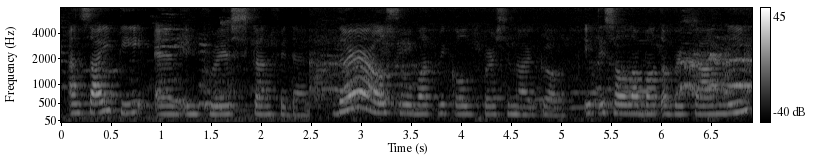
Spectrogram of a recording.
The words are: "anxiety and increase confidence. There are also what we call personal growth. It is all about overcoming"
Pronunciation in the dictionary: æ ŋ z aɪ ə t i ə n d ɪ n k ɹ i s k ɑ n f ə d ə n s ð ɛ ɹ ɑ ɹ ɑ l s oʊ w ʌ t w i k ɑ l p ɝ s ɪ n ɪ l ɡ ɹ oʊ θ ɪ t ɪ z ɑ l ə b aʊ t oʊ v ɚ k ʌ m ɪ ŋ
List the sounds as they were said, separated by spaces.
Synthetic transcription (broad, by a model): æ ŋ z aɪ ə t i ə n d ɪ n k ɹ i s k ɑ n f ə d ə n s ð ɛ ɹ ɑ ɹ ɑ l s oʊ w ʌ t w i k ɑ l p ɝ s ɪ n ɪ l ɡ oʊ ɪ t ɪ s ɑ l ə b aʊ t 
